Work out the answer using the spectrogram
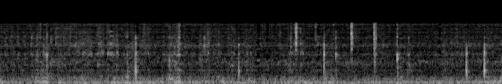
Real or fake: fake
